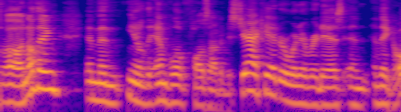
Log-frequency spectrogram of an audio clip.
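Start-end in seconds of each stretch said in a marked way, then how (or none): 0.0-0.6 a chirpy, higher and louder fake innocence; mock innocent. Captured courier playing dumb to British soldiers, mock innocent. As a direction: play dumb, brightly. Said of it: "He goes".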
